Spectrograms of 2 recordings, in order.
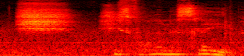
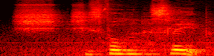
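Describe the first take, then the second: First: Breathy whisper with no voice at all. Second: Softly spoken but still voiced; a quiet hush, not yet a true whisper. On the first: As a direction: whisper it so the baby stays asleep. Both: A narrator's reading. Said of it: "Melanie whispered".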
